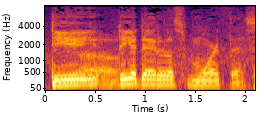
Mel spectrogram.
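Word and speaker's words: Día de los Muertos: Dia de los Muertos.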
